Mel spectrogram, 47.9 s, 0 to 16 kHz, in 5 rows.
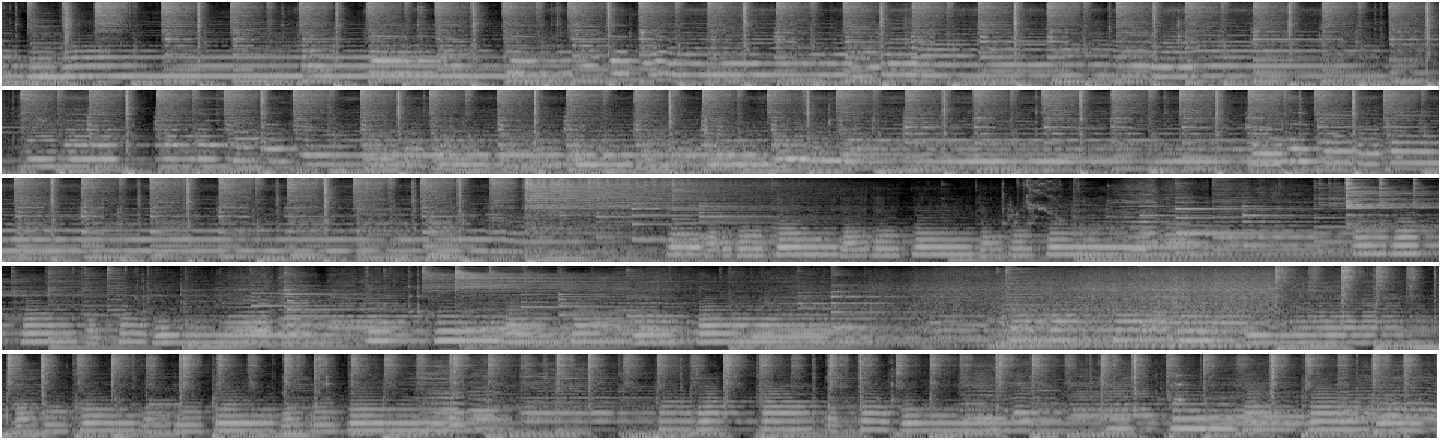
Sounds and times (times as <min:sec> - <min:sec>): Blues: 0:00.0 - 0:47.8.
